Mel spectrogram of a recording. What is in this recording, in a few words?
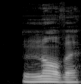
"Nove", Italian; lesson 2 numbers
